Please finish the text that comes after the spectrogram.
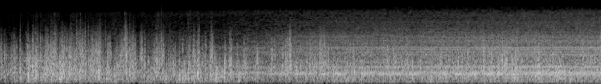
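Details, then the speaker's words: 1996 Tohatsu M40D 40hp 2-stroke outboard after worn fuel pump repaired, at full throttle: steady high buzzing note without surging or dropping off, over wind; now holds full speed, healthy. "Well, it seems to be running just fine. Let's pin it and see how we do at full speed."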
